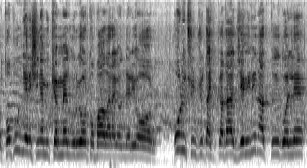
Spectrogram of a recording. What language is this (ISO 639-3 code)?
tur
